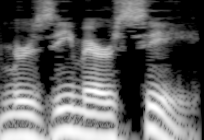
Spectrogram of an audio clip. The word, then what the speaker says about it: مرسی: using the French word merci merci, stressed, however, on the first syllable, the hybrid Persian-Arabic phrase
